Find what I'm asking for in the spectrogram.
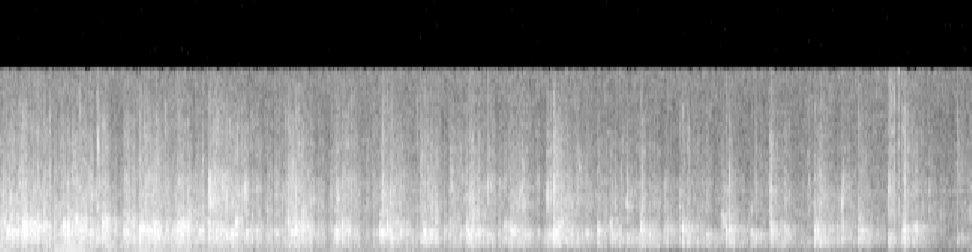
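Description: A church congregation applauds steadily through a worship service, dense clapping filling the space at a fairly even level while tonal music or a sustained voice lingers underneath.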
